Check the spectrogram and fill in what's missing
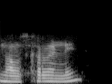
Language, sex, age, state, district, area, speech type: Telugu, male, 30-45, Andhra Pradesh, Krishna, urban, conversation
